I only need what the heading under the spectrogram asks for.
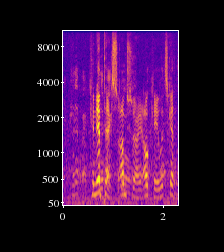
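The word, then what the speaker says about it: Knipex: pronounce the cas the the Germans pronounce the k absolutely so it's always kex kex but your organiz ation how do you pronounce your company's name kex kex I'm sorry okay let's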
